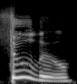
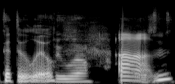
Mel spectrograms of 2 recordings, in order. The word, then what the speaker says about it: Cthulhu: Thulu is my personal favorite pronunciation of Cthulhu. Cthulhu is always pronounced as Cthulhu.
